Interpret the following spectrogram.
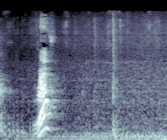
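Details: Three-week-old Corgi puppies play-fighting; one short, sharp rising yelp with a bright harmonic stack, followed by a faint click and quiet room noise.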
